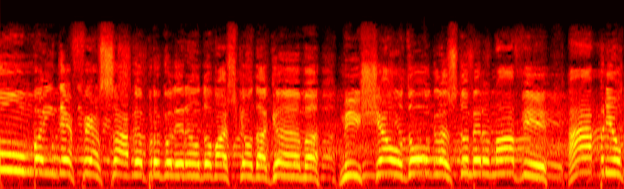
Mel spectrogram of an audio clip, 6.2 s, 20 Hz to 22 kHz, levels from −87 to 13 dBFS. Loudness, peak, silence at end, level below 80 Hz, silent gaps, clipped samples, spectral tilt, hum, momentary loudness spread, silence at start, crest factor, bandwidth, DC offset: -16 LUFS; -2 dBFS; 0 s; -58 dBFS; none; under 0.1%; -3 dB/octave; none; 4 LU; 0 s; 12 dB; 13.5 kHz; 0.2%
